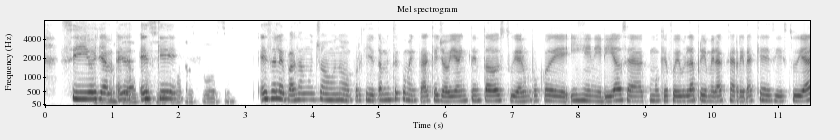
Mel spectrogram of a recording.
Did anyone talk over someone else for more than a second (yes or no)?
yes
